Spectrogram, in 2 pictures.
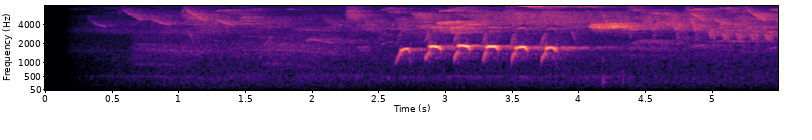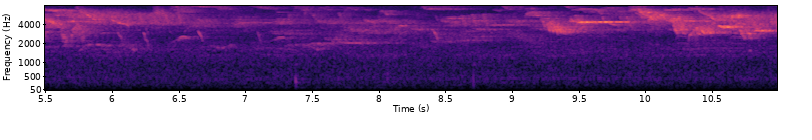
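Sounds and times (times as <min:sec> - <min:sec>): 
bird song of clear slurred notes: 0:02.6 - 0:04.3.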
